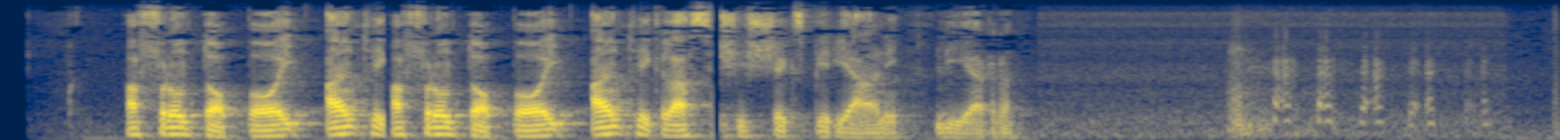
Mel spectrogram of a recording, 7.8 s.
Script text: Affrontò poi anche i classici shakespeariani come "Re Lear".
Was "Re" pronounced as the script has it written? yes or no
no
